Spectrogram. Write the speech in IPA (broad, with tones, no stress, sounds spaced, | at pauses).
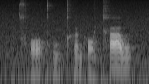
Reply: t͡sʰ ɔː˨ kʰ uː˨˩ kʰ ɐ˨ n h ɔː˨˩ j kʰ aː˥ w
